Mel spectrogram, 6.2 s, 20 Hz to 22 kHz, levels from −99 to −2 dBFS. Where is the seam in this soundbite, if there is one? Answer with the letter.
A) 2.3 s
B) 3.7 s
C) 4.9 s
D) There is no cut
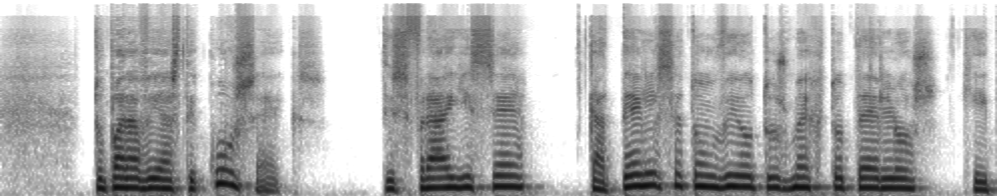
D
